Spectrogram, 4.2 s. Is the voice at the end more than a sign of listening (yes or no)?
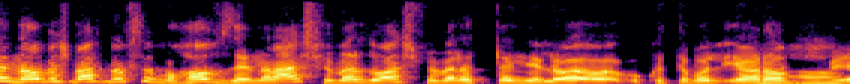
no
